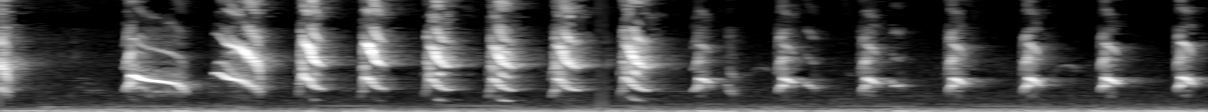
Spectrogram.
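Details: Long-tailed shrike singing as a lure for other shrikes: a rapid, steady series of about sixteen sharp chattering notes, loud at first and gradually softening toward the end.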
